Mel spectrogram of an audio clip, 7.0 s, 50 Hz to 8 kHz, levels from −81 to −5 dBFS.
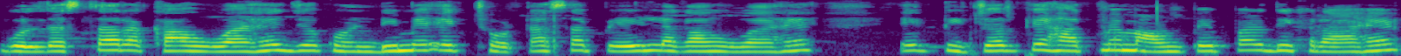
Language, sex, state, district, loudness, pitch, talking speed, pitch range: Hindi, female, Chhattisgarh, Balrampur, -16 LUFS, 245 Hz, 215 wpm, 235-265 Hz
